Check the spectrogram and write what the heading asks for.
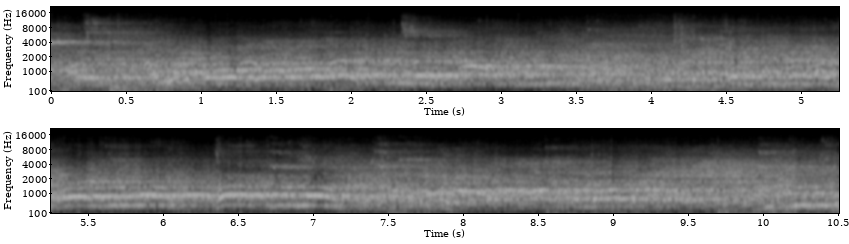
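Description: Sneakers squeaking repeatedly on a hardwood gym floor, with a basketball being dribbled and voices echoing around the gym.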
